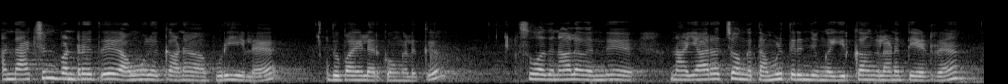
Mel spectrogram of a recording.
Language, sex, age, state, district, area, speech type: Tamil, female, 18-30, Tamil Nadu, Cuddalore, rural, spontaneous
